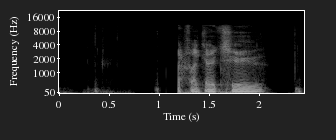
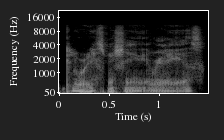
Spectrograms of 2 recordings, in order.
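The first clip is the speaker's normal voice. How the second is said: reverent whisper; 2 semitones higher, 12 dB quieter than usual. Real, not acted. Adoring whisper repeated.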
